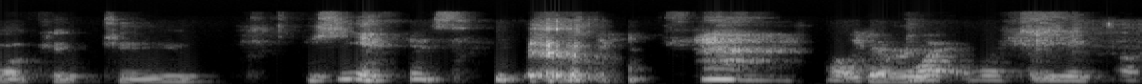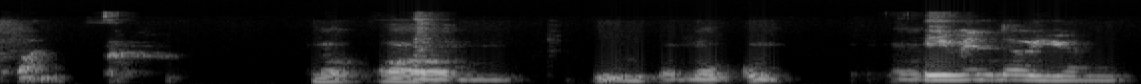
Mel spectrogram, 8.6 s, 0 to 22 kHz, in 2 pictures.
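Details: Dysarthria in a 26-year-old man with cerebral palsy from birth, born at about a pound and a half; his mother says the condition limits his expression.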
